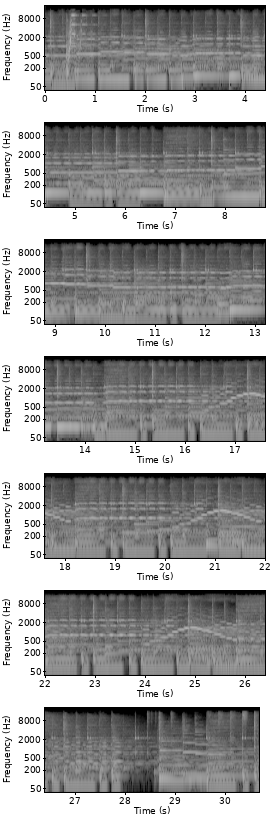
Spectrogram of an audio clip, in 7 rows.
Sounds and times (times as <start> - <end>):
Music: 0.0 - 30.6.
